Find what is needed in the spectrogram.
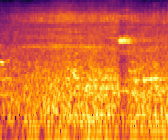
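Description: Busy street traffic noise, a steady wash of passing vehicles, with indistinct voices of people nearby.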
